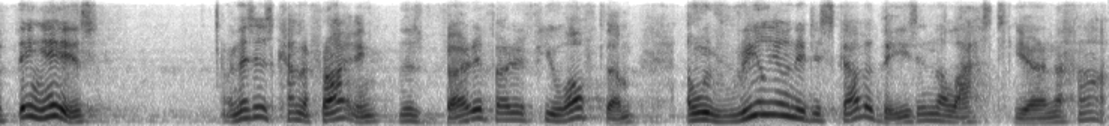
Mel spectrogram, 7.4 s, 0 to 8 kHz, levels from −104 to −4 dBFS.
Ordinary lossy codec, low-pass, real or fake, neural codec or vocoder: Opus, 24 kbps; 7.2 kHz; fake; codec, 16 kHz, 8 kbps, FreqCodec, smaller model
